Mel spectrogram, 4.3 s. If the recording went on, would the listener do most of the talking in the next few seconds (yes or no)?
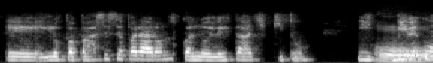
no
